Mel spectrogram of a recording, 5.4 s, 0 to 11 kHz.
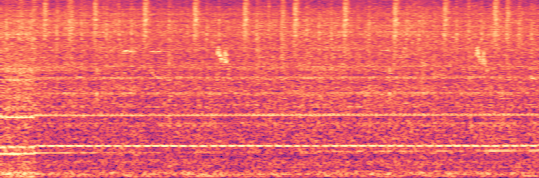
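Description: A train running along track in the video game Transport Fever 2, a steady rolling rumble with faint periodic clicks and a sustained tonal hum, no voices.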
